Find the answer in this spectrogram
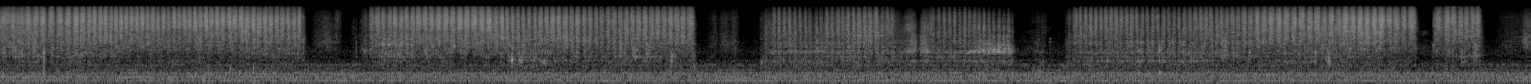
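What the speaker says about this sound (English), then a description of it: "So yeah, I am using 220 grit on this" Continuous close hand sanding with 220 grit sandpaper on a guitar kit body, a steady gritty rasp with brief pauses between strokes; no talking.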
